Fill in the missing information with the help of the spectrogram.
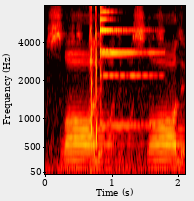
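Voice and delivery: صاد with a full, heavy s and long vowel; thick, heavy صاد. Shown as a demonstration. Teacher modelling the letter for students, صاد said heavily. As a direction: draw out صاد thickly, never thin. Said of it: "صاد کو موٹا کر کے ادا کیا جاتا ہے".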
